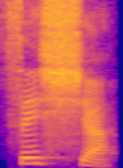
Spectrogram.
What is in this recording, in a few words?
"сэсся", Komi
